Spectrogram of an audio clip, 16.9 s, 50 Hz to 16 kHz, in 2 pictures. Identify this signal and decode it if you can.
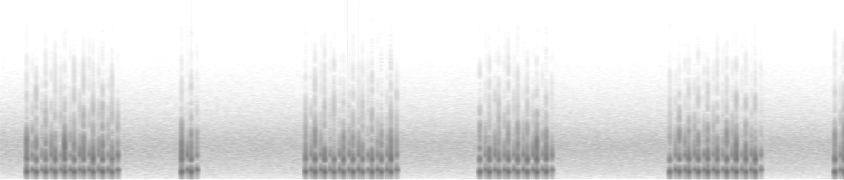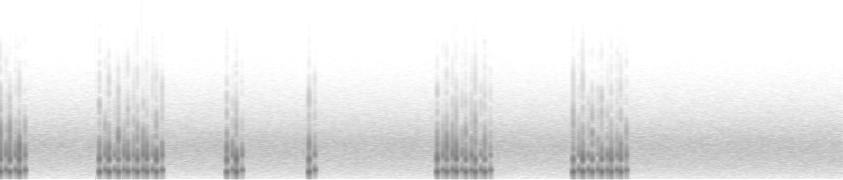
Pulse dialling, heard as clicks on a phone line, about 10 pulses a second. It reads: 0 2 0 8 0 4 7 2 1 6 6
